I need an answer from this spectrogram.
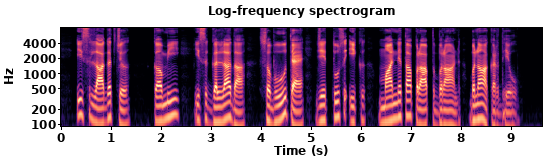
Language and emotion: Dogri, neutral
